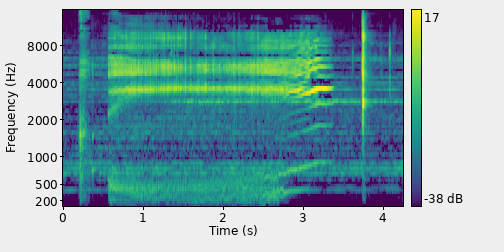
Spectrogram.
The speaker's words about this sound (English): He tried the handle and it worked. It opened. And as he slowly opened the giant pink door to Bubble Mansion, it creaked.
